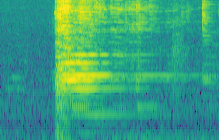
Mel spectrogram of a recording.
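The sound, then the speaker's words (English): A single loud metallic clang rings out sharply as a farmer hits a bell to scare away elephants raiding crops. Its bright tones linger and slowly fade, followed by a fainter second tap near the end. “This is my gun. When I hit this elephant, when it hear the noise, it go back.”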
